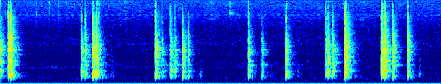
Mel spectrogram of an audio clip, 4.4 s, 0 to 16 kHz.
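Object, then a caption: Synthetic-head frame drum. Long gold metal finger claws on both hands tap a round, hollow Remo frame drum with a synthetic skin-look head lying flat. The result is an irregular series of short, dry, clicky taps, some in quick pairs and triples, each with a low-mid hollow tone around 340 Hz that dies away almost at once.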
